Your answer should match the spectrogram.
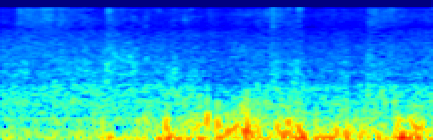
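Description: Wind buffeting the microphone: a loud, uneven low rumble that swells about a second in.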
